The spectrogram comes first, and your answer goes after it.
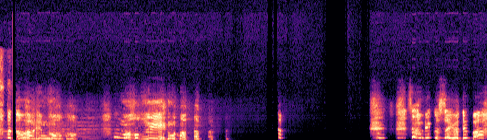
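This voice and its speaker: A woman's voice: very high voice, no echo. A Filipino woman acting in a radio drama as a grief-stricken pregnant young wife, pleading tearfully in a breaking voice. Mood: grieving, pleading. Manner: pleading, repetitive wailing.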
